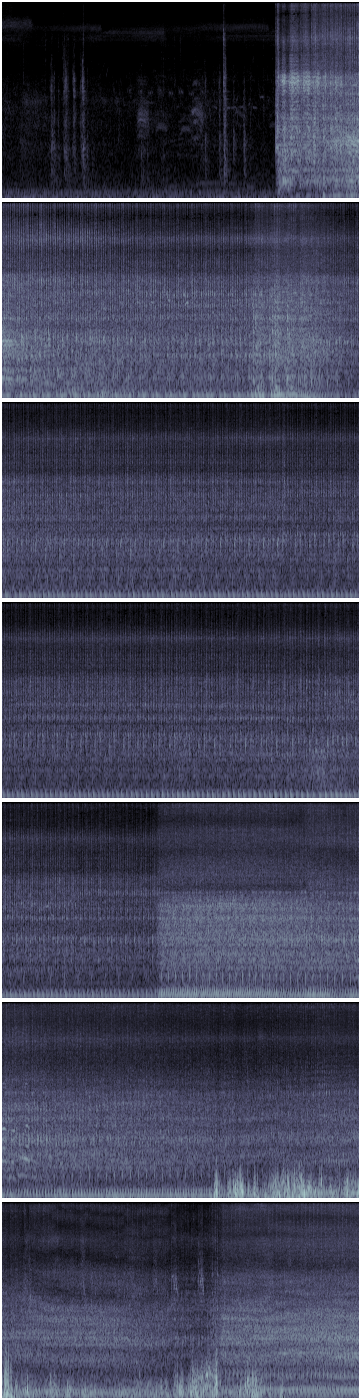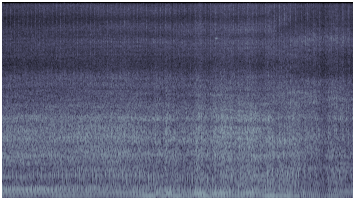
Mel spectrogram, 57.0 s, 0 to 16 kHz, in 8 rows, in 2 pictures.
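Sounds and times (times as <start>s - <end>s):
tractor diesel engine running: 0.9s - 57.0s.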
